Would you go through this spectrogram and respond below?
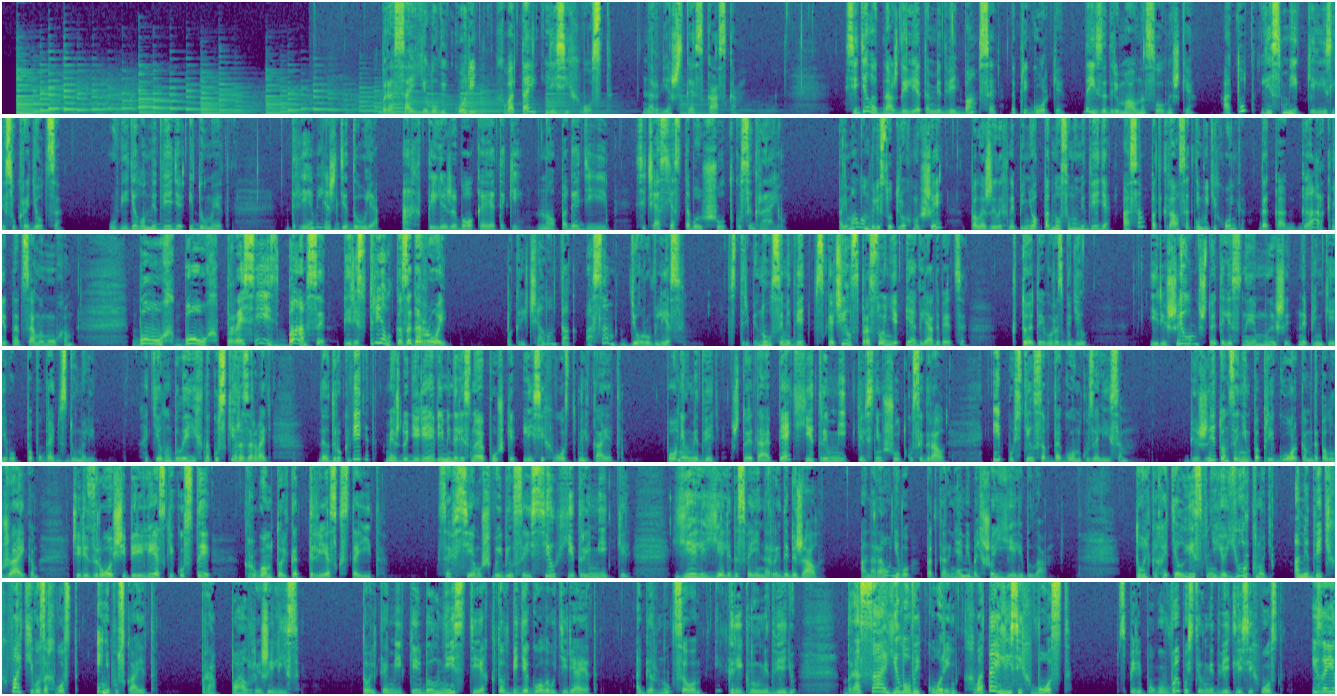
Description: Лис Миккель и медведь Бамсе - норвежская аудиосказка - слушать онлайн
